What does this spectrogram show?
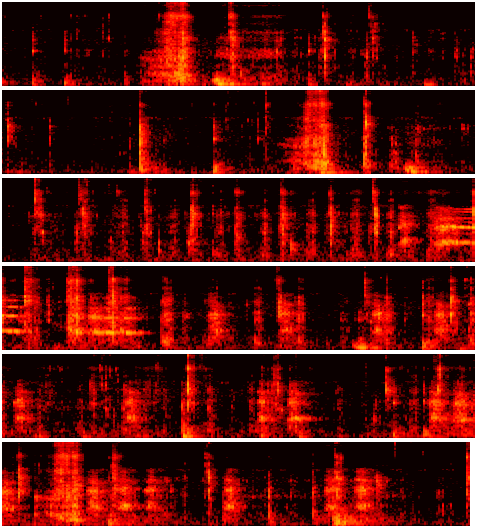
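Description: Close-up eating sounds of a man eating rice and fish curry by hand: repeated wet chewing and lip-smacking clicks, louder in a few clusters. About halfway through there is a brief high-pitched sound with a clear tone.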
